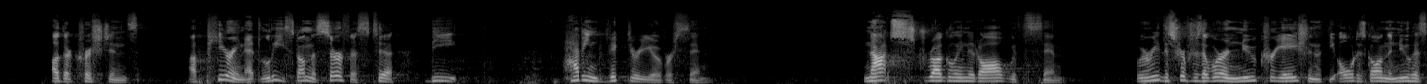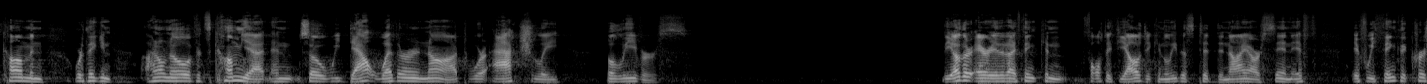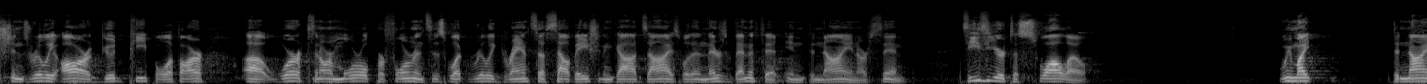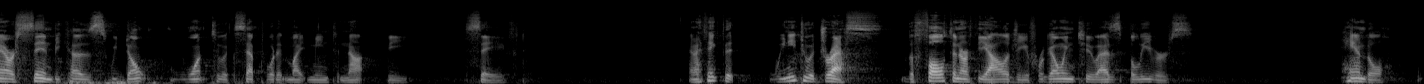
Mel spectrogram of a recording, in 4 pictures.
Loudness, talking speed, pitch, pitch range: -30 LUFS, 160 wpm, 135 Hz, 115-150 Hz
